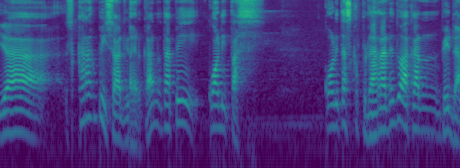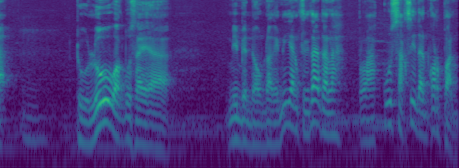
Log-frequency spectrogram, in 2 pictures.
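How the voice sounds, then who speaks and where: Speaking at a fairly slow pace, a man makes very wide pitch swings. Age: 80s+. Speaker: retired police general. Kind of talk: interview answer. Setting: at home.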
